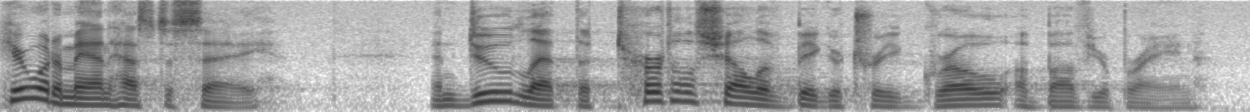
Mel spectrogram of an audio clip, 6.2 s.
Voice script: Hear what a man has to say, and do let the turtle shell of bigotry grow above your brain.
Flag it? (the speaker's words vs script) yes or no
no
